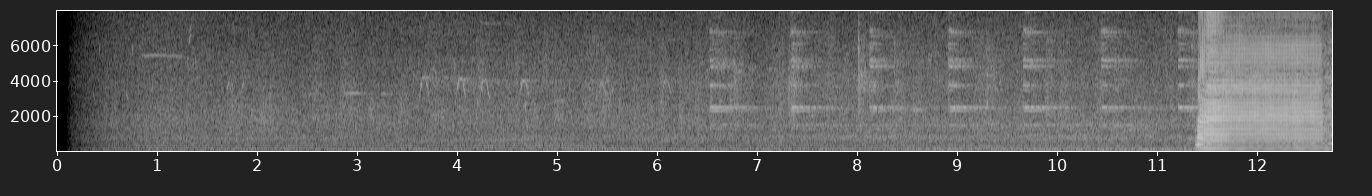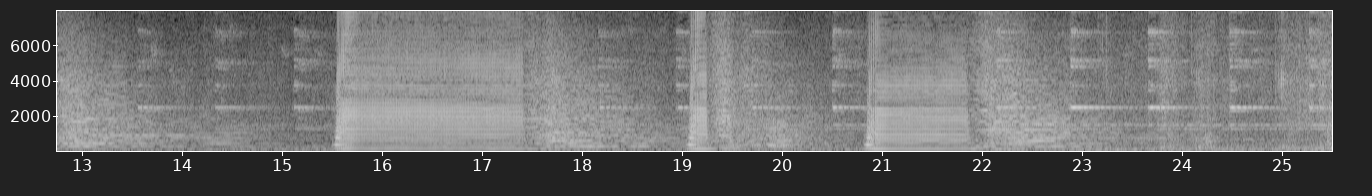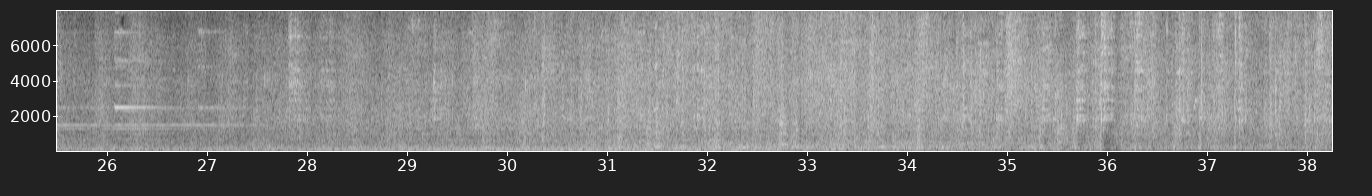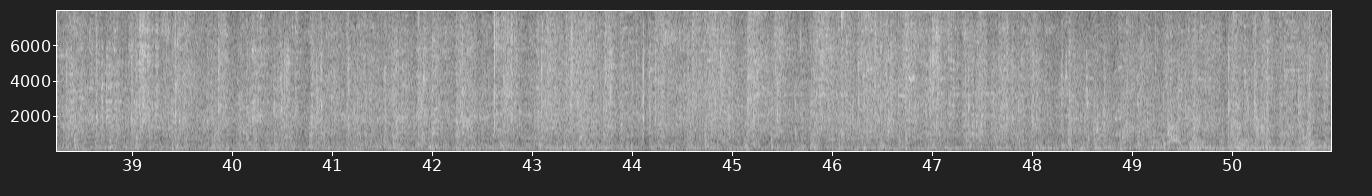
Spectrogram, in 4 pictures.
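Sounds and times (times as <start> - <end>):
locomotive engine drone: 0.2 - 50.9
coaches clattering over rail joints: 0.5 - 12.1, 22.3 - 50.9
locomotive air horn blast: 11.4 - 24.2.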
